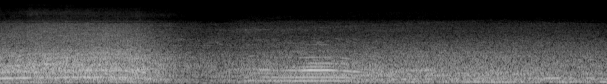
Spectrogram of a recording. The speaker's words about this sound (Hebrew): אתה פותח שידור בפארק, ציפורים מצייצות, אה, צל, ואתה מתחיל את השידור, בריאו, מישהו מניע איזה מסור חשמלי, מקצצת דשא.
